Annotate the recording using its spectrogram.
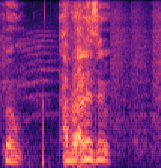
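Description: A single wavering animal bleat lasting a little over half a second, starting about a second in, preceded by a brief voice sound and a click.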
